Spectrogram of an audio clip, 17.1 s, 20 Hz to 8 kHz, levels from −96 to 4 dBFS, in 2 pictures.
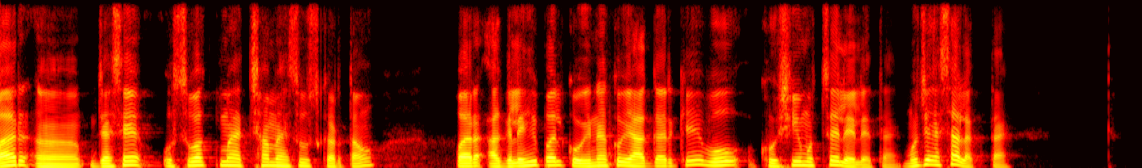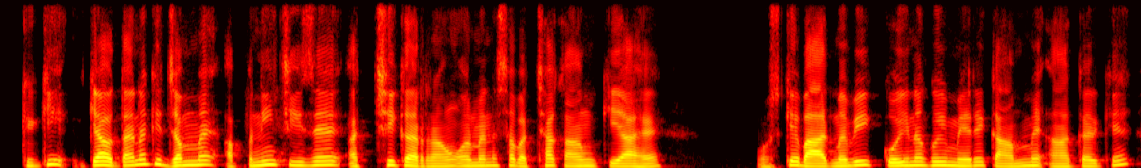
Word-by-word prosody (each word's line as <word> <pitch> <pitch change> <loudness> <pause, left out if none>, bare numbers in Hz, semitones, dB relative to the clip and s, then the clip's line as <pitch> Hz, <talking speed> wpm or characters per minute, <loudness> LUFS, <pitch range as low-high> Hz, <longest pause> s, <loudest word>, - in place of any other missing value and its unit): पर 175 +6 +8
अ, 120 -5 +2
जैसे 135 +9 +4 0.2
उस 140 +3 -3
वक़्त 180 0 +3
मैं 175 - +5
अच्छा 165 +1 0
महसूस 150 -2 +1
करता 125 -1 -1
हूँ, 170 +5 -1 0.6
पर 145 0 +8
अगले 135 +3 +4
ही 180 - +5
पल 180 0 +3
कोई 135 -1 +5
न 155 +2 +4
कोई 165 +1 +3
आ 145 - +7
करके 150 +8 -1
वो 180 0 +4 0.2
खुशी 145 +6 +1
मुझसे 180 +2 +1
ले 120 - +4
लेता 110 -1 -5
है, 100 - -12
मुझे 160 +9 +2
ऐसा 205 +3 +2
लगता 115 - -4
है। 105 - -11 1.2
क्योंकि 155 +9 -5 0.2
क्या 185 - +4
होता 170 -1 +1
है - - -1
ना 225 - 0
कि 230 0 -4
जब 165 -2 0
मैं 195 +1 -2
अपनी 155 +11 -2
चीज़ें 180 +2 -3
अच्छी 140 +7 -5
कर 160 -5 0
रहा 135 0 -3
हूँ 145 +1 -3
और 150 - -1
मैंने 155 +2 -3
सब 160 -2 -4
अच्छा 165 +5 -4
काम 145 +1 -2
किया 135 0 -1
है, 125 +3 -4 0.7
उसके 115 - -5
बाद 140 0 +2
में 150 0 -1
भी 185 +3 -1
कोई 155 +1 0
न 175 0 -1
कोई 175 +1 -2
मेरे 150 +3 -2
काम 135 -5 -3
में 165 - -2
आ 125 0 -3
करके 140 +8 -5
155 Hz, 215 wpm, -22 LUFS, 135-180 Hz, 1.2 s, पर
